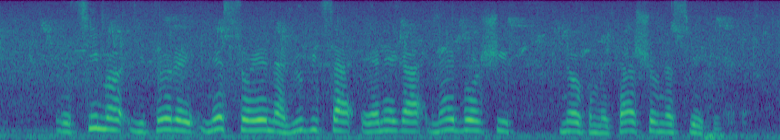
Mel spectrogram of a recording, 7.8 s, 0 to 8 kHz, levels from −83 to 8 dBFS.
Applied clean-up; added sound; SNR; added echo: none; Rain; 11 dB; none.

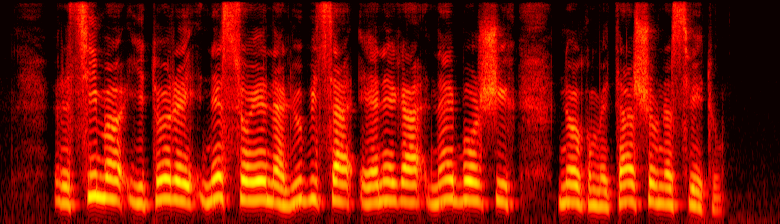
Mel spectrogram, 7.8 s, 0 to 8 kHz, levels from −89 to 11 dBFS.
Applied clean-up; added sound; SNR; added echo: none; none; none; none.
